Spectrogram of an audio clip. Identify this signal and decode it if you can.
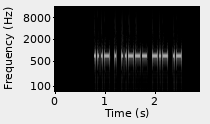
Morse code, heard as a keyed tone, about 34 wpm, 700 Hz. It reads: VE2KA
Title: DXCC-100 Call Signs - 5 Characters - Repeated 2x - 35wpm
